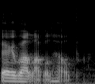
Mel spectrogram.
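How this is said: It sounds exasperated and reluctant.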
